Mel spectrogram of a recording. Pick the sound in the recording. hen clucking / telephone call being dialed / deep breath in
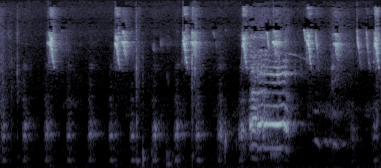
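hen clucking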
